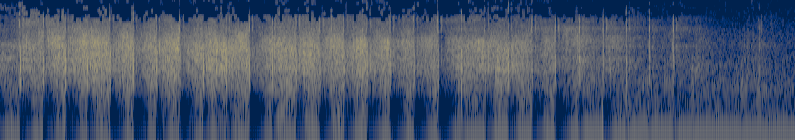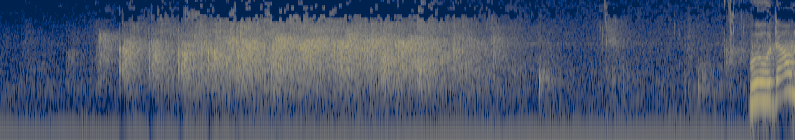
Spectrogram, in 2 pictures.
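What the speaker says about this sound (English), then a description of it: "Please, just clap." An audience at a cancer conference in Kisumu County claps in long bursts of dense applause, fading into a brief lull before swelling again, with a voice speaking over parts of it.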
